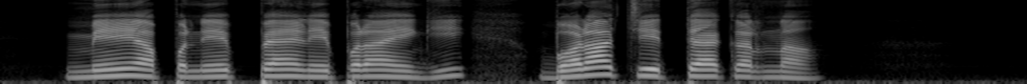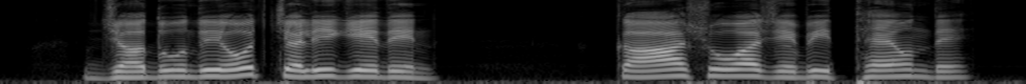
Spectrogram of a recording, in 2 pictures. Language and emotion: Dogri, sad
